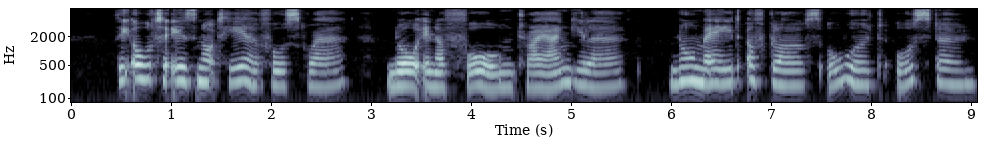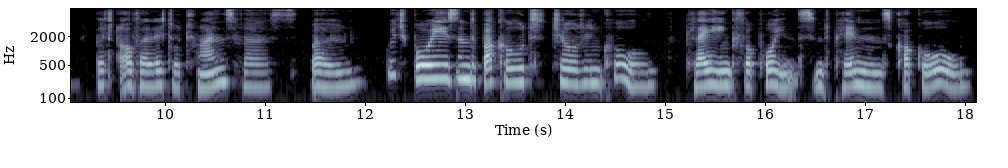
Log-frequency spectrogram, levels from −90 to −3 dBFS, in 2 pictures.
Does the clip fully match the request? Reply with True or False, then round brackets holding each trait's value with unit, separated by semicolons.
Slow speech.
True (125 wpm)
